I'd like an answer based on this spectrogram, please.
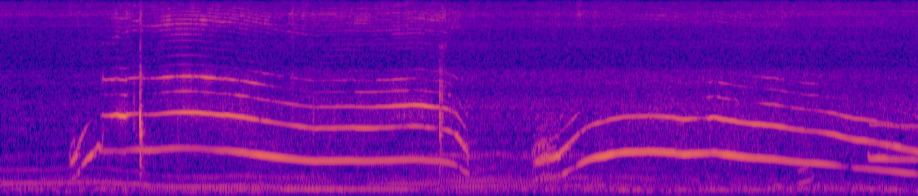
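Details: Frightened kitten giving two long loud yowls, the first held level then dropping sharply at its end, the second swooping upward and slowly falling away, with a low continuous hum underneath.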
